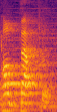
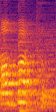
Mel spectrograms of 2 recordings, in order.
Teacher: তাহলে অ কিন্তু বিবৃত রূপে অর্থাৎ অরূপে উচ্চারিত হবে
